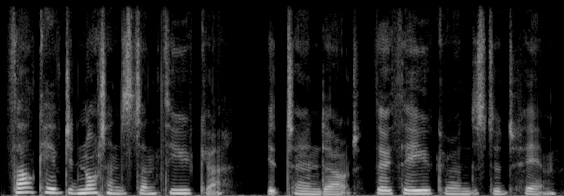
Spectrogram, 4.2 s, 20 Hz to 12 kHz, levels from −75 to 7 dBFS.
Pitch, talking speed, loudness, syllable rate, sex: 200 Hz, 170 wpm, -19 LUFS, 5.5 syllables/s, female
